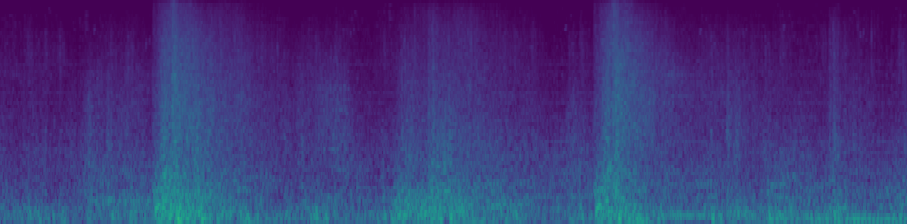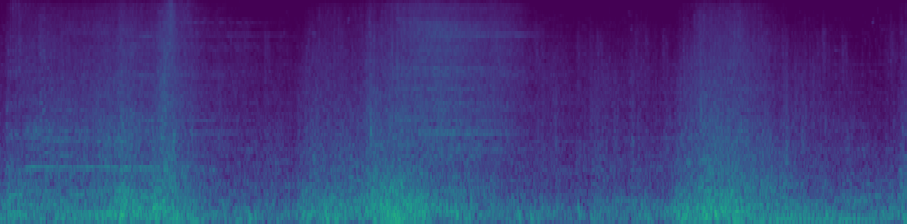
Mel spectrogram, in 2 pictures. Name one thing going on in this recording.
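A large beast roars and snarls.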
